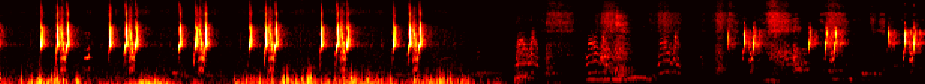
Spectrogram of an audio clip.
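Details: Male quail calling: sharp, high, clipped notes in quick doublets, repeated about once a second over a low rumbling background, then a quieter spell of faint scattered chirps before the crisp doublets resume near the end.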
